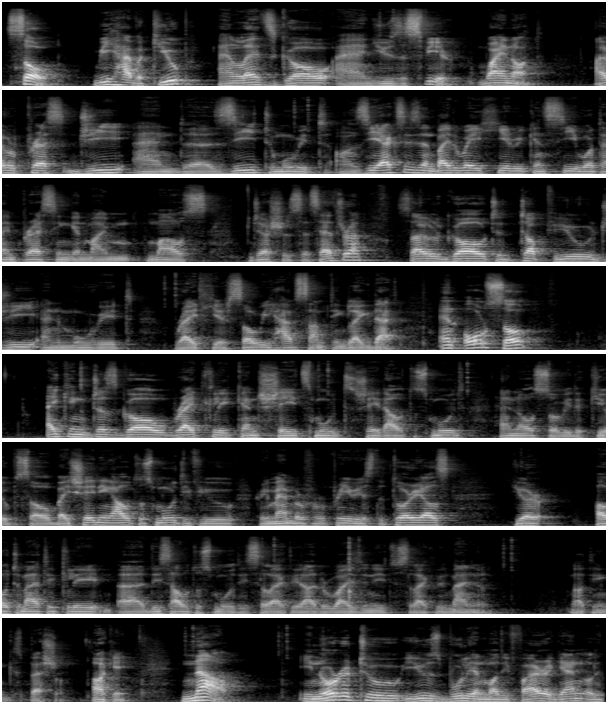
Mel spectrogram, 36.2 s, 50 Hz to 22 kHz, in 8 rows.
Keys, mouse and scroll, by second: 0.1-1.1 middle drag, 3.0 shift+a, 4.5 g, 8.6 click, 8.8 scroll up 1, 9.0-9.6 scroll down 1, 11.0-12.2 middle drag, 12.2 KP_7, 12.7-13.3 scroll up 2, 13.3 g, 15.1-16.0 middle drag, 16.0-16.4 scroll down 1, 16.4-17.2 middle drag, 17.2-18.7 scroll up 1, 18.7 Delete, 18.7 w, 21.6 right click, 22.2 w, 22.8 right click, 24.0 click, 25.8-26.4 scroll down 1, 29.2 click, 29.8 click, 31.0 right click, 31.4-33.1 middle drag, 33.1 right click, 33.8-35.4 right drag, 35.4 click.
